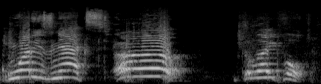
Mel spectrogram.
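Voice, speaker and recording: A woman's voice: extremely high pitch, animated, extremely slow, fairly bright tone, slight background noise, poor audio. A woman in her forties talking casually and playfully in a storytime vlog, with a wry, mock-earnest manner. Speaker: host of a storytime series. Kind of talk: casual comic storytime vlog, commenting on own childhood writings. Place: home kitchen, indoors.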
